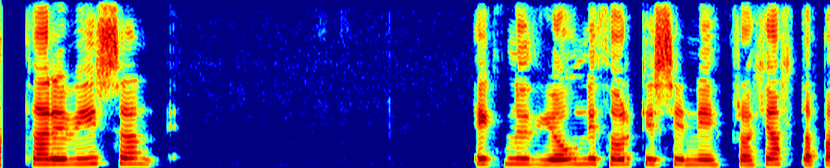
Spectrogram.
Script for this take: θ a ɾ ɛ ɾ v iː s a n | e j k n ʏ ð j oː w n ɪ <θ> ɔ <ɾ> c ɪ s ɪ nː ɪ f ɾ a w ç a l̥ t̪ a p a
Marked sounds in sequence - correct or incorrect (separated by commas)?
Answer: correct, correct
